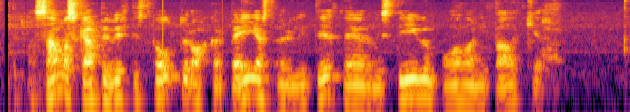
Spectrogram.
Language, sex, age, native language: Icelandic, male, 30-39, Icelandic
